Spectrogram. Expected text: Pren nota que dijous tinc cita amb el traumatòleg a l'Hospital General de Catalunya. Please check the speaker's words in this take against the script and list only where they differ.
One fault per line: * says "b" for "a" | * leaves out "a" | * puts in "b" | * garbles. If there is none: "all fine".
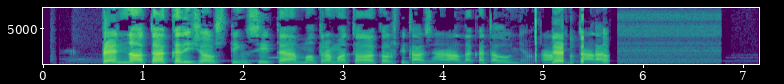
* garbles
